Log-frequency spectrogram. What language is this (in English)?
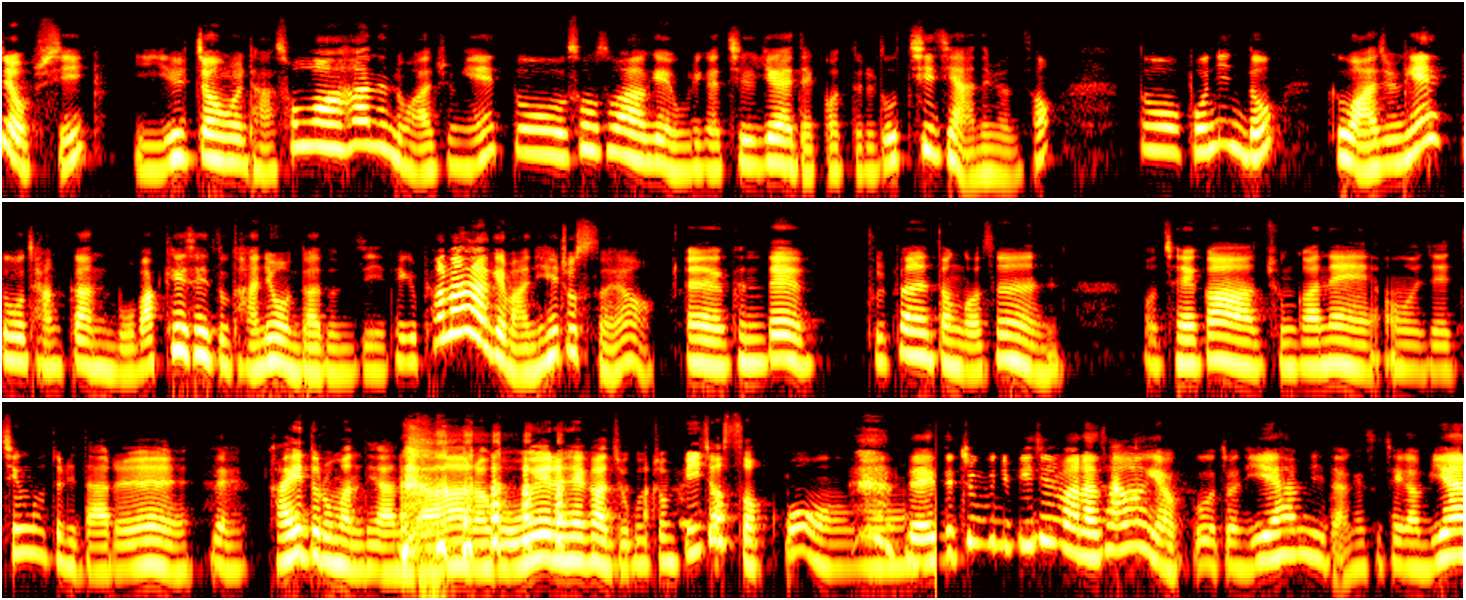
Korean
